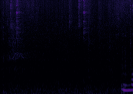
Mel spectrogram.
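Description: Near silence: room tone, with a woman's voice starting just before the end.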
